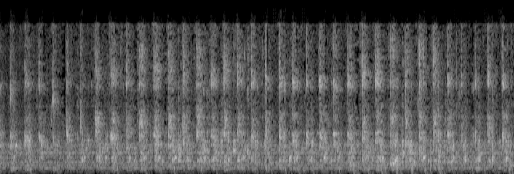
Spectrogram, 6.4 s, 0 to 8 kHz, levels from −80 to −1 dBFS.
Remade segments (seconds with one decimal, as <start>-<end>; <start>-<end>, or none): none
